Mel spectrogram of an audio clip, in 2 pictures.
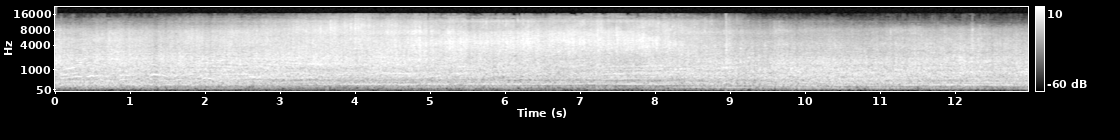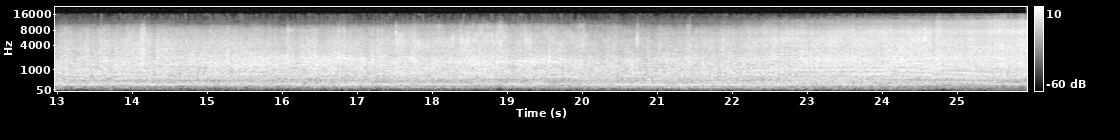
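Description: Several race car engines roar loudly and steadily.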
